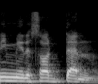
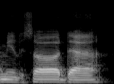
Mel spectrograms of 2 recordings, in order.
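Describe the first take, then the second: First: The word ends with an n sound. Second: The word ends on a vowel, without n. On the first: "Ini mirsodan kan tanda ini" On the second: "kalau terakhir dibaca mirsoda"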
